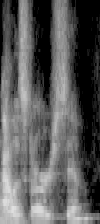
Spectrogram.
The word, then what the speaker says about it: Alastair Sim: How do you pronounce his name again? Uh, Alastair Sim?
